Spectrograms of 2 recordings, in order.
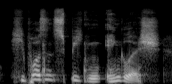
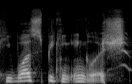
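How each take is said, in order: First: Lightly imitated kid, higher and slow; a small child's slow, higher-pitched verdict, retold; quoted young son. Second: "was" stressed in a retold fatherly correction. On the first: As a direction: say it as a kid reporting a finding. Voices his son's puzzled verdict. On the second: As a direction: lift "was" higher to correct a child. Father correcting his son, retold.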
